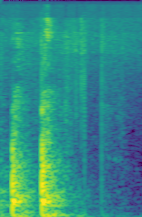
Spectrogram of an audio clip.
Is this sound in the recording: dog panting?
no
